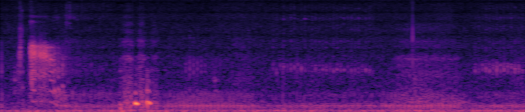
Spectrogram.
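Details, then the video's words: Persian kitten, grouchy in the morning and enjoying belly rubs, purring steadily throughout with a low continuous rumble, a short meow-like burst near the start and faint soft sounds in a quiet room. "Persian kitten loves belly rubs"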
